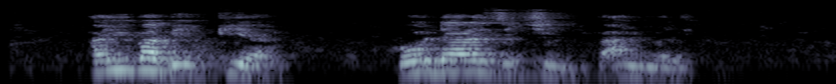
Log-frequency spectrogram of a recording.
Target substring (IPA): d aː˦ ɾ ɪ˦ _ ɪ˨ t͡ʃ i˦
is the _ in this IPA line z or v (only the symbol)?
z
